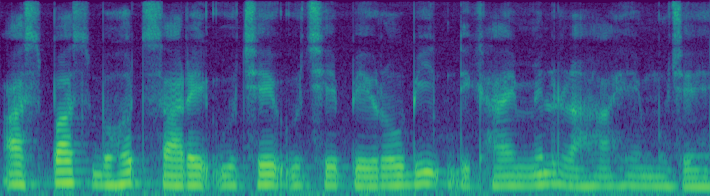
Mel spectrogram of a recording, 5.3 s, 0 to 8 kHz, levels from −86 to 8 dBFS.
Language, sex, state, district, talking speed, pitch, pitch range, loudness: Hindi, male, Arunachal Pradesh, Lower Dibang Valley, 145 wpm, 105 Hz, 100-120 Hz, -18 LUFS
